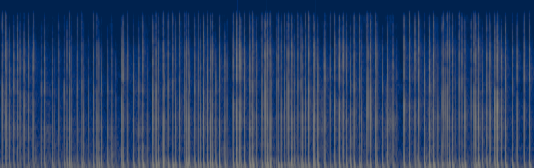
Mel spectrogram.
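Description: Fingertips tap quickly on an Ideal of Sweden phone case, making a dense, continuous stream of short, crisp clicks. Each tap is dry, bright and dies away almost instantly, with a steady, fast rhythm throughout.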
